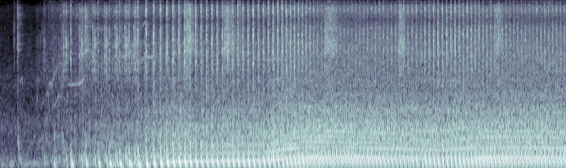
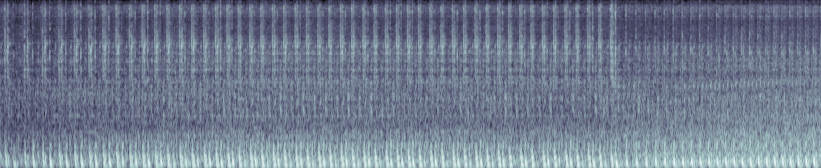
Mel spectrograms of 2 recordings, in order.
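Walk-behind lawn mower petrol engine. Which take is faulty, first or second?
second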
